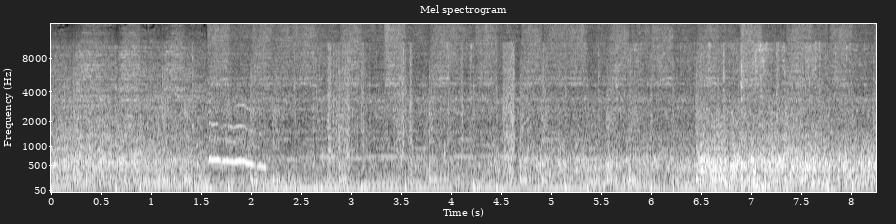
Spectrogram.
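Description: Electric go-kart tyres spinning and crunching over loose gravel, starting suddenly at the launch and growing louder near the end as the kart slides sideways, with rock music playing over it.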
